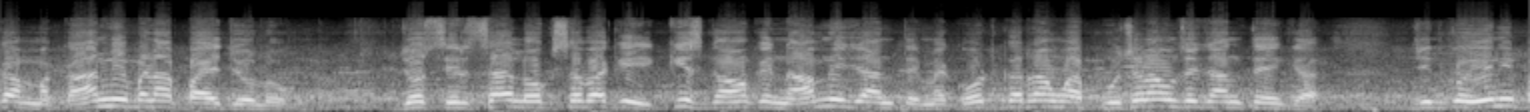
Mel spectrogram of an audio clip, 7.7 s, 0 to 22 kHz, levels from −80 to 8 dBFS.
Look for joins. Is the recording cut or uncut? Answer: uncut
